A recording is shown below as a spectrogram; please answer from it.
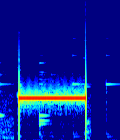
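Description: A single steady electronic bleep, one pure tone a little over a second long, cutting in and out abruptly with a click at each end.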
